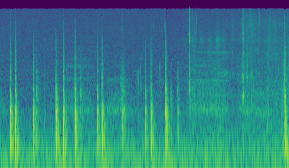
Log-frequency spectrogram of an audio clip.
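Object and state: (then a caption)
Van body panel. A van body panel is tapped and knocked in quick, irregular bursts, each hit a short, dull, low-pitched thud that dies away almost at once. A stretch of quieter, hissy scratching runs in the middle before a final knock.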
